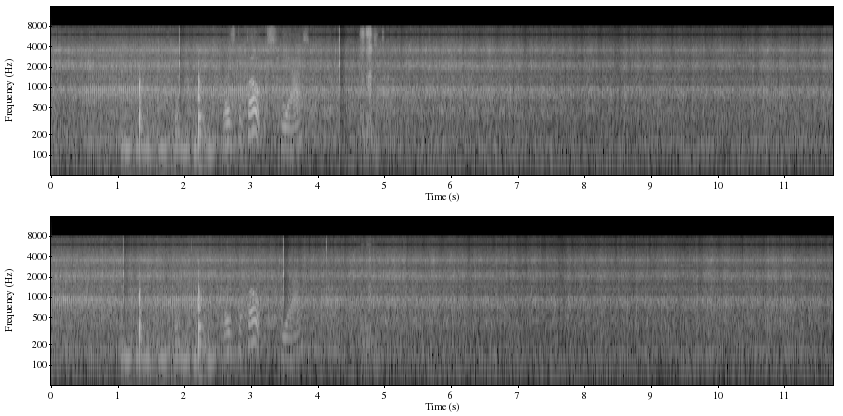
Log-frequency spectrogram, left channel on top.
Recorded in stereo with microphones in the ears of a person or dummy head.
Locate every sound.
1.0 s footsteps: 5° left (ahead or behind)
2.6 s a man speaking: 80° left
4.6 s writing: 70° left (ahead or behind)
